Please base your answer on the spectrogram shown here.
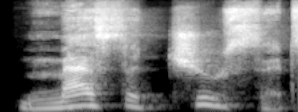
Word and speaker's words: Massachusetts: I have here CH remember this combination here is a chch sound CH sit so Master CH sit Massachusetts so CH is my Str syllable here Massachusetts m Massachusetts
